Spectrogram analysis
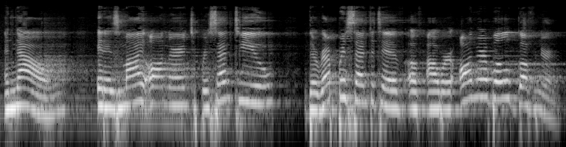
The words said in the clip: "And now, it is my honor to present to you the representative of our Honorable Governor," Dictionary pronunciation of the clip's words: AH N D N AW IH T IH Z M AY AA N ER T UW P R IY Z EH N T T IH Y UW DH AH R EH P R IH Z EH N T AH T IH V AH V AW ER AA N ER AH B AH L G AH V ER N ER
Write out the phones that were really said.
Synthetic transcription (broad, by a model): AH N N AW IH T IH Z M AY AA N ER T UW P R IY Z EH N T T IH Y UW DH AH R EH P R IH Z EH N T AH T IH V AH V AW ER AA N ER AH B AH L G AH V ER N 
